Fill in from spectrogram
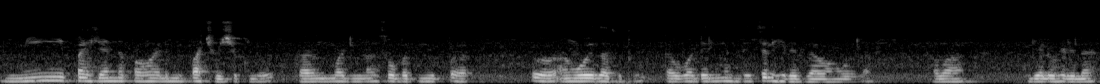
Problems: constant background noise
